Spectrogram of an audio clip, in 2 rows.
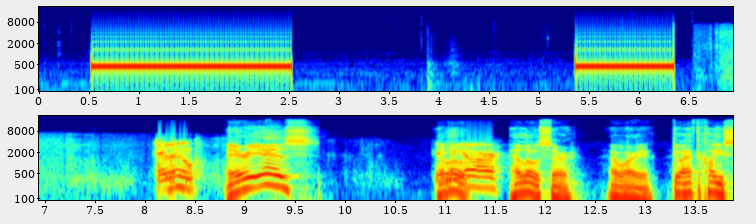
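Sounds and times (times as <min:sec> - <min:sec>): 
telephone ringing tone on the line as a phone call is placed: 0:00.5 - 0:02.6, 0:05.4 - 0:06.4
speech: 0:08.2 - 0:09.8, 0:10.9 - 0:13.8.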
